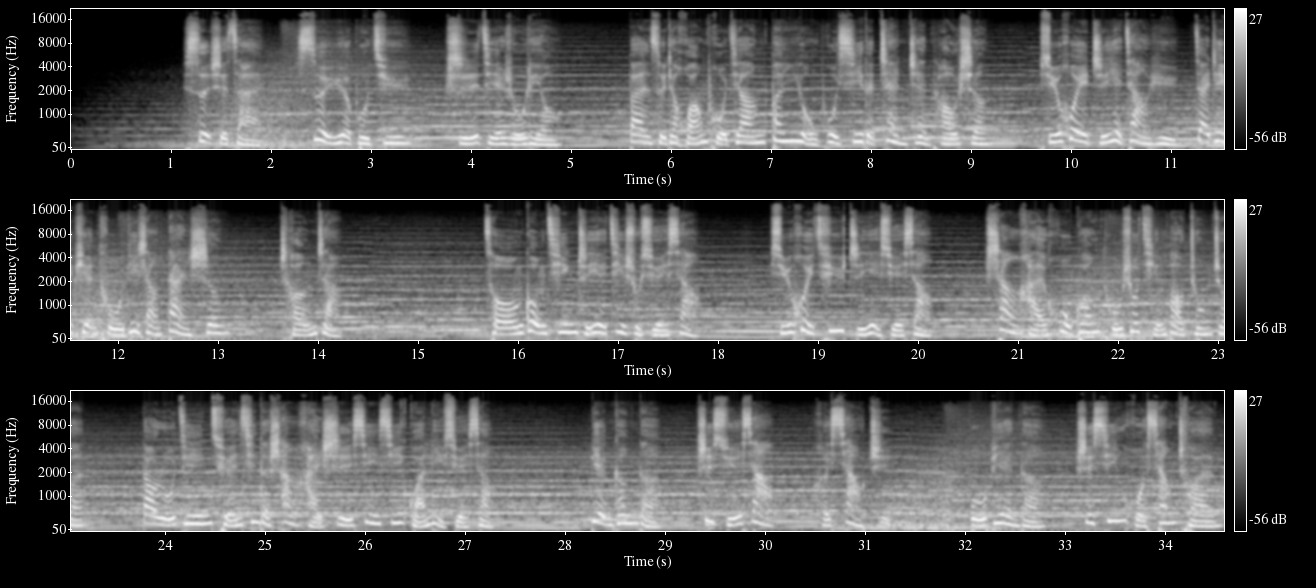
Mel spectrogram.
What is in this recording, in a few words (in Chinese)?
女 专题; 信管学校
